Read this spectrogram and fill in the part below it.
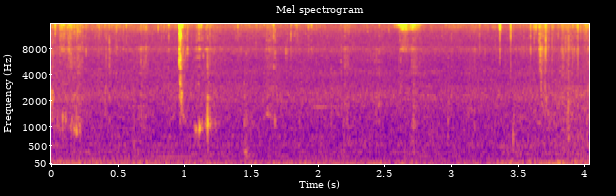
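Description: A young woman chews and smacks her lips.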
